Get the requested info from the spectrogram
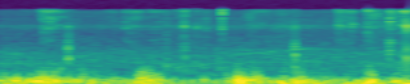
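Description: Footsteps on an asphalt road, with the bumps and rubbing of a handheld phone's microphone as its holder walks.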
